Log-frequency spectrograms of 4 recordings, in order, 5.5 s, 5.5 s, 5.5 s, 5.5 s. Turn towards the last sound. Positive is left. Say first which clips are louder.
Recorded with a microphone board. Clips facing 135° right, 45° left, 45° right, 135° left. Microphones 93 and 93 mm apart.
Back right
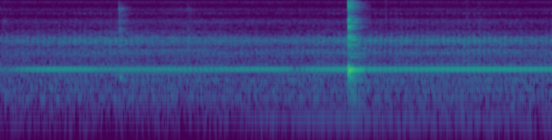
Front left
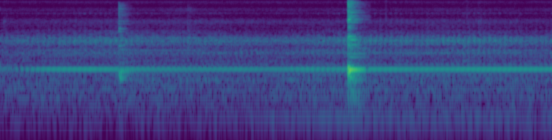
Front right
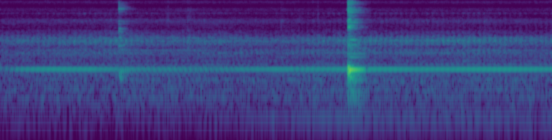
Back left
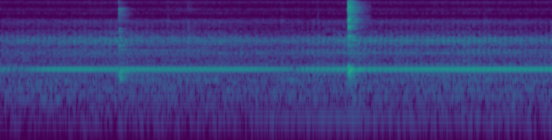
# front left 4 dB, front right 16 dB
turn(degrees=-25)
